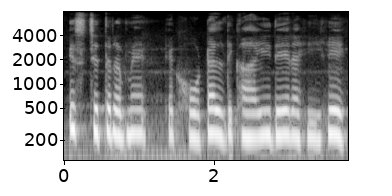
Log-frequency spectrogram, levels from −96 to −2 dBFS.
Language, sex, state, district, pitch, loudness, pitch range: Hindi, female, Madhya Pradesh, Bhopal, 230 Hz, -14 LUFS, 220-235 Hz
